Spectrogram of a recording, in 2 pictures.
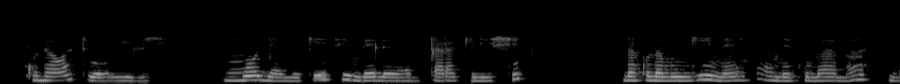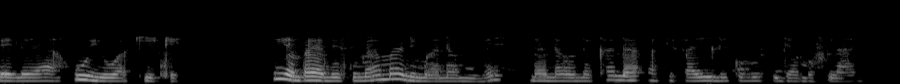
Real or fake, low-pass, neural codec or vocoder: real; 3.6 kHz; none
